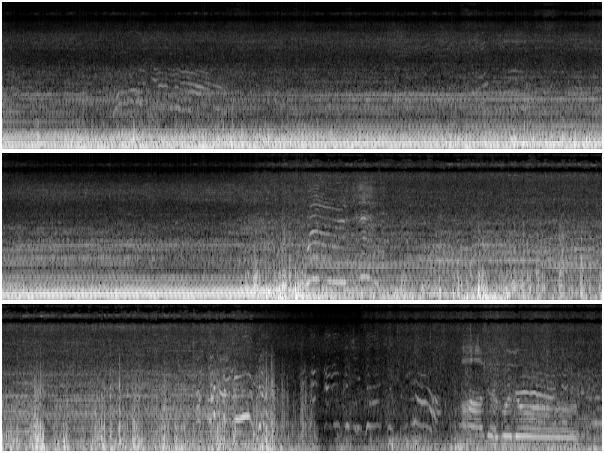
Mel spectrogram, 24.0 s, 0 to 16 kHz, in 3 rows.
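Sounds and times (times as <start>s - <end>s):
outboard motor running: 0.0s - 24.0s.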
